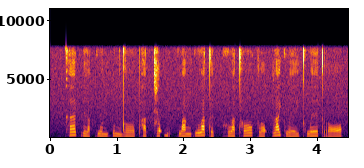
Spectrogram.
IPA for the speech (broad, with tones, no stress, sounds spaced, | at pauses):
kʰ ɛː˥˩ k̚ l i˩˦ a̯ k w u˩˦ n p ɯ˨˩ ŋ d ɤː˨˩ pʰ a˨˩ t̚ t͡ɕ ɔ˦˥ ʔ b u˨˩ ʔ k w a˧ ŋ k w u˥˩ a̯ t e˨˩ k̚ h u˧ a̯ tʰ ɤː˥˩ k l ɔ˨˩ ʔ p l a˥˩ j k w eː˨˩ j kʰ w eː˥˩ t r ɔː˦˥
